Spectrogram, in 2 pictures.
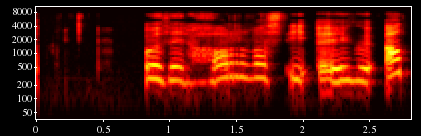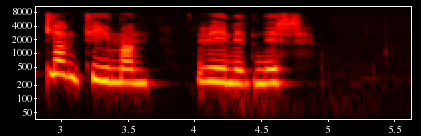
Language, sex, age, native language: Icelandic, female, 15, Icelandic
